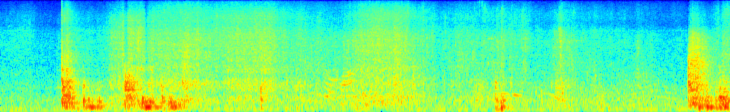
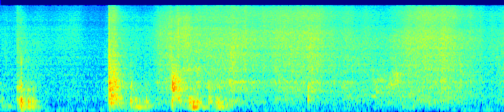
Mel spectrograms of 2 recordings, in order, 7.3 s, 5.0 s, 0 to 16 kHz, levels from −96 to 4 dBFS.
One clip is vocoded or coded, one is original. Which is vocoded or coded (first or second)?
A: second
